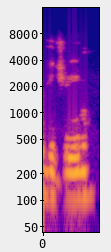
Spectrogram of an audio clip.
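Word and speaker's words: DeJean: get him but yeah he pronounces it Cooper de jeene okay yeah and he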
